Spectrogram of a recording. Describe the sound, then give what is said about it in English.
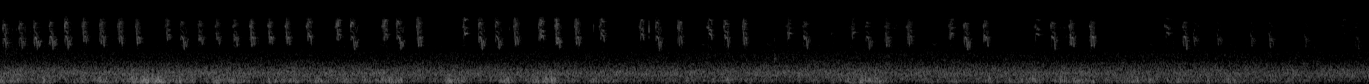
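A bird chirps rapidly and repeatedly in short, high-pitched bursts, grouped into quick runs that continue throughout, over a steady low rumble of background noise. “That bird just flew over there.”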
